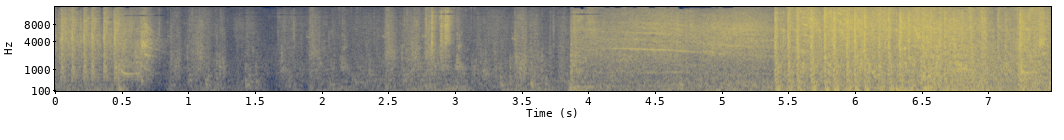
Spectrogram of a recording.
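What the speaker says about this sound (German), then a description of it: "Ich seh ihn. Ich schieß." Rapid automatic gunfire from the Fortnite battle royale game rattles in dense bursts, growing louder and more sustained toward the end, with scattered in-game effects in between.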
